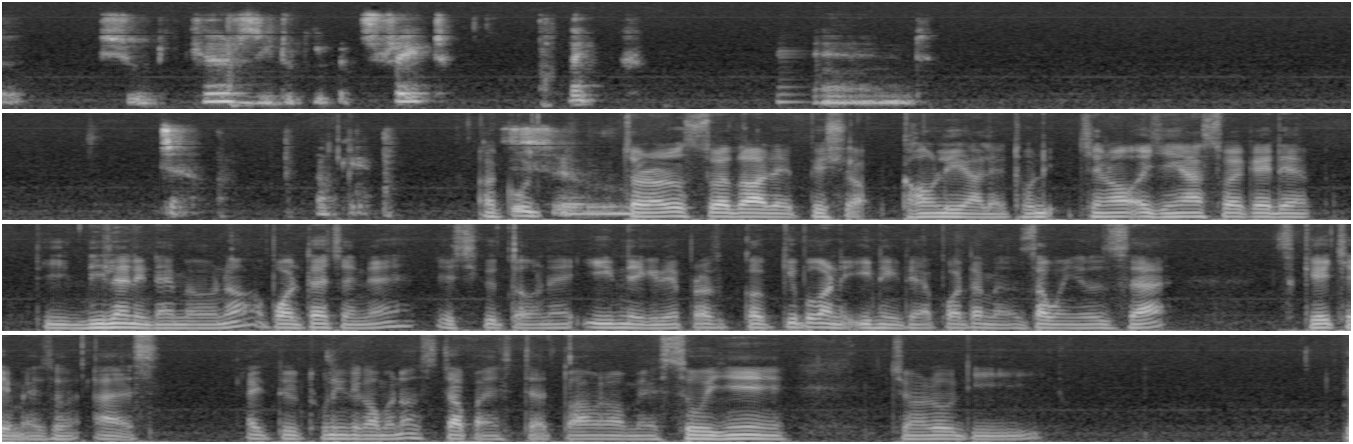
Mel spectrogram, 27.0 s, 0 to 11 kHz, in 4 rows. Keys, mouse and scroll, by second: 3.0 s, 8.5 ctrl+s, 16.8-17.8 scroll up 5, 17.8-18.3 scroll down 5, 18.2 scroll up 1, 19.4 middle click, 24.1 shift+middle click.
